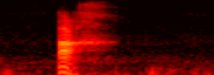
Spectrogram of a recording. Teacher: It also has a velar voiceless fricative, as in ach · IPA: [ax]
